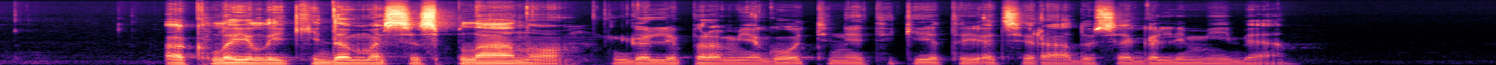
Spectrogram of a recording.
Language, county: Lithuanian, Panevėžys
